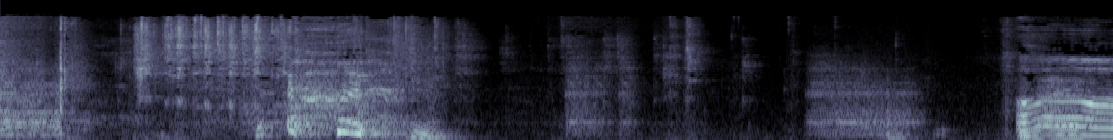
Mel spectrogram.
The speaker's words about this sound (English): I rolled a six, and two of my stress dice came up ones.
